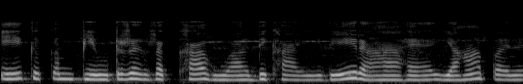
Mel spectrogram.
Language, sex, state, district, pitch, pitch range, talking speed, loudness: Hindi, female, Uttar Pradesh, Ghazipur, 225 Hz, 210-250 Hz, 115 wpm, -29 LUFS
